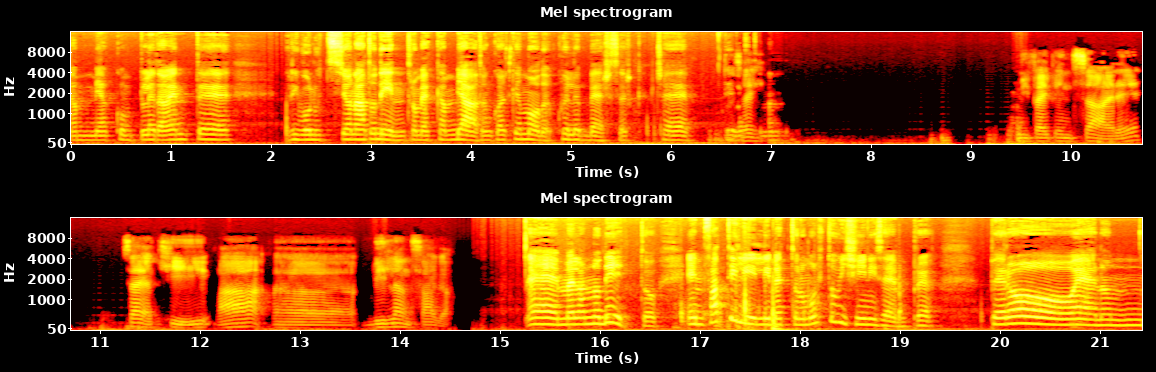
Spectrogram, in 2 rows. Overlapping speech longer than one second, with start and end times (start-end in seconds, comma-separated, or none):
none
